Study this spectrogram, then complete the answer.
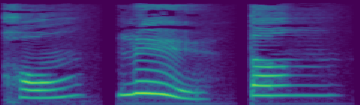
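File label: "hónglǜdēng", Mandarin Chinese; 红绿灯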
